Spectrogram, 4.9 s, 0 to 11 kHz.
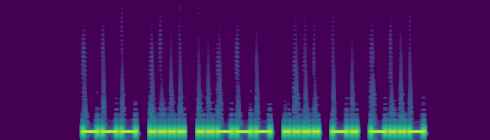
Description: Morse code, heard as a keyed tone, about 25 wpm, 700 Hz. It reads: OH2HNX
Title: DXCC-100 Call Signs - 6 Characters - 25wpm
